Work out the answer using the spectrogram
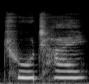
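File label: "chu1chai1", Mandarin Chinese; 出差; 出張する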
